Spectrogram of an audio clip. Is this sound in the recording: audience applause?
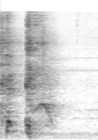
no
